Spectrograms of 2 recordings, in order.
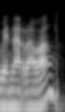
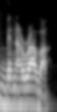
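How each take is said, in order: First: The stress falls where local speakers place it. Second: The stress falls where foreign speakers misplace it. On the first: The speaker calls it right. "cuando le haces pronunciar Benarraba" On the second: The speaker calls it wrong. "muchos dicen, no sé por qué, Benarraba"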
